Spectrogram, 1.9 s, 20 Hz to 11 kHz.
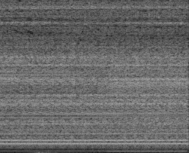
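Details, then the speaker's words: Electric oil extraction pump drawing oil from the dipstick tube of a tipped-back Briggs & Stratton HP470 mower engine into waste container. Steady high-pitched electric whine with even motor hum, no stumbling; oil coming up, normal pump running. "I'll just show you quickly on the pump you hear it takes Section see the oil coming up"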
